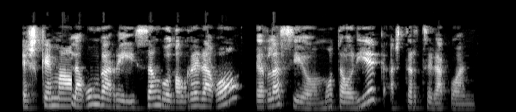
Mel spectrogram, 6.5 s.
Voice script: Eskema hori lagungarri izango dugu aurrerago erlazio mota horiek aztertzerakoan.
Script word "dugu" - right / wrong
wrong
